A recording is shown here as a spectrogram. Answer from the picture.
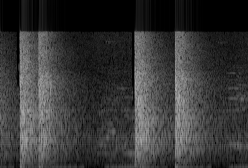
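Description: Pistol shots fired in two quick pairs: two shots in rapid succession, then another pair about a second later, each with a short echo off the range walls.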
